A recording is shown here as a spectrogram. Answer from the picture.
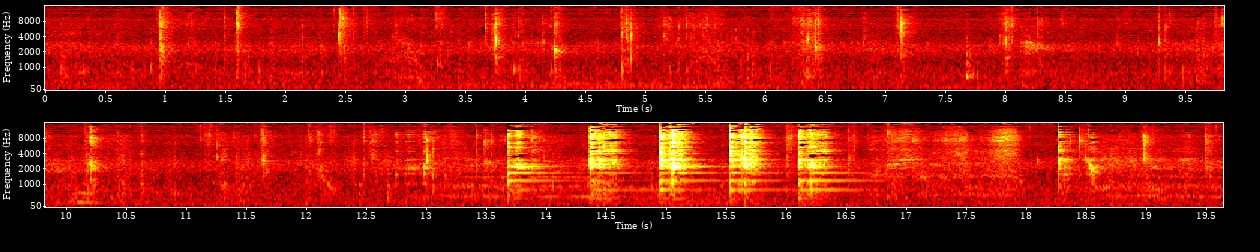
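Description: Close-miked chewing with small, sharp mouth clicks. About two-thirds of the way in, a fork clinks five or six times against a glass plate, each strike ringing briefly; these are the loudest sounds.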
